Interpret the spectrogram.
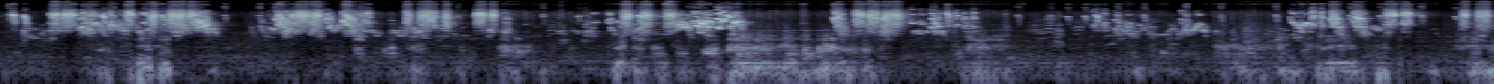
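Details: Pair of breeding budgies chattering in loud rushes of high, raspy warbling, each burst lasting about a second and repeating every one to two seconds.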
